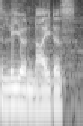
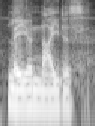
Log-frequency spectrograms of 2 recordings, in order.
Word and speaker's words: Leonidas: It's also this game that taught me that apparently English pronounces it as Leonidis which is weird.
